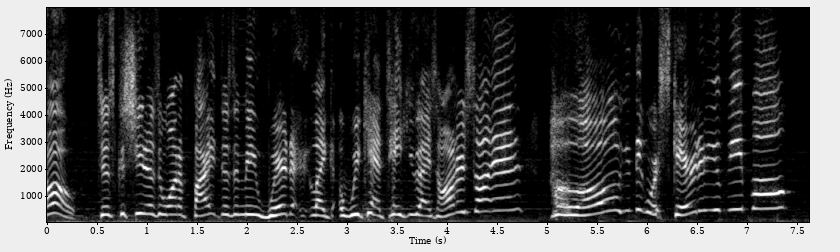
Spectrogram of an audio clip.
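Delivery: mad, defiant, angry tone, pitch rising. Voicing Lily, who gets mad at a threatening thug: angry in-character retort. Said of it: "Lily gets mad".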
